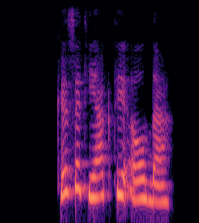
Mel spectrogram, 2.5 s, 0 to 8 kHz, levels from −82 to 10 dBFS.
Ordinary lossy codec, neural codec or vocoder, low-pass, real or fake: Opus, 64 kbps; none; 7.2 kHz; real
